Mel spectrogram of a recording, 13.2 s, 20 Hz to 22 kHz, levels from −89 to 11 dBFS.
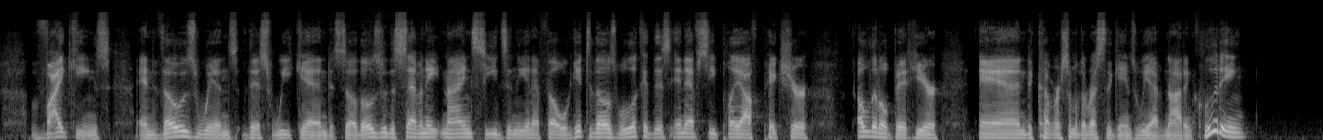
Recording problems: garbled, watery; slightly; nothing above 15 kHz

